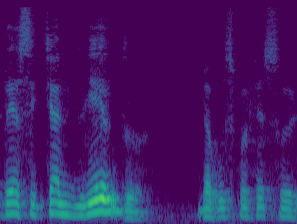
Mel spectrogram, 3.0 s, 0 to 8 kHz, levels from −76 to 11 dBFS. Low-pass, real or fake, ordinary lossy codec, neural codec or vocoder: 7.2 kHz; fake; MP3, 32 kbps; codec, 16 kHz, 1 kbps, FunCodec, trained on LibriTTS, 50 frames a second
